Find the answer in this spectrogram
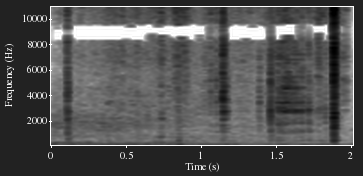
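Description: Toyota pickup's engine running, heard as a steady low hum from inside the cab, with a few light clicks and one sharp click near the end.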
